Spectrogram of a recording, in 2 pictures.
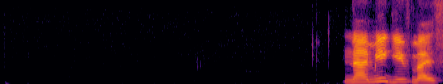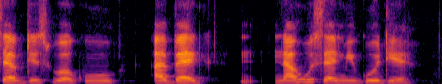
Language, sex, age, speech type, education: Nigerian Pidgin, female, 15-29, read, tertiary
